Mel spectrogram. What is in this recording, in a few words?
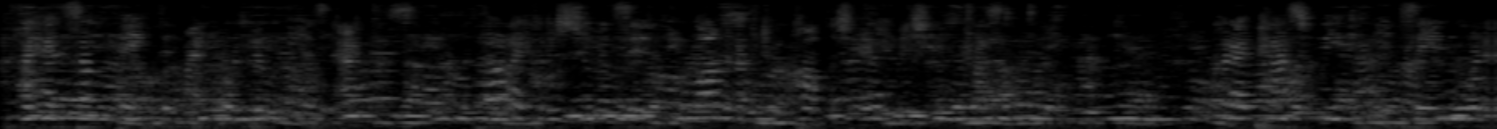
female synthconv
